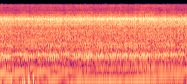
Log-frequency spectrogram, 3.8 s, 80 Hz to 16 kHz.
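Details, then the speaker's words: 1.9 engine after dropped valve seat repair, new timing belt and valve train, first start, cold, before reaching operating temperature: steady, even idle with no lifter tapping or misses over a constant hiss; normal idle. "that sounds pretty good guys I don't hear any tapping so the LIF was pumped right up when I was cranking it that's good sign"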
